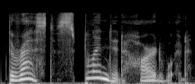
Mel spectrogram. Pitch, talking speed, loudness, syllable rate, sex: 210 Hz, 125 wpm, -18 LUFS, 3.5 syllables/s, female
